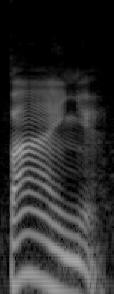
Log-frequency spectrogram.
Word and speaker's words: campagne: So we have the first syllables here for camp. That's a C-A-M. And then the second syllables takes it from the P-A ñ. You can see the G-N there, and remember we said it's pronounced ñ. So we say pagne for this second syllables. Pagne. Can you say it? Pagne. Which gives us campagne.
